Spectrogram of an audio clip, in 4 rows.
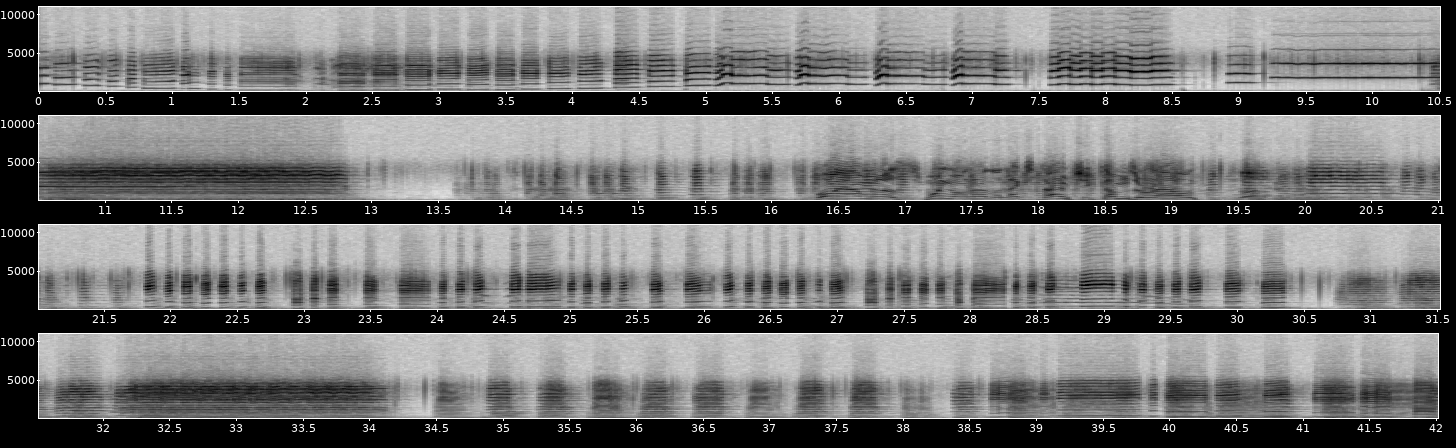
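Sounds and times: band playing fast brass passage: 0:01.2 - 0:04.7, 0:09.6 - 0:13.0, 0:13.6 - 0:42.0.

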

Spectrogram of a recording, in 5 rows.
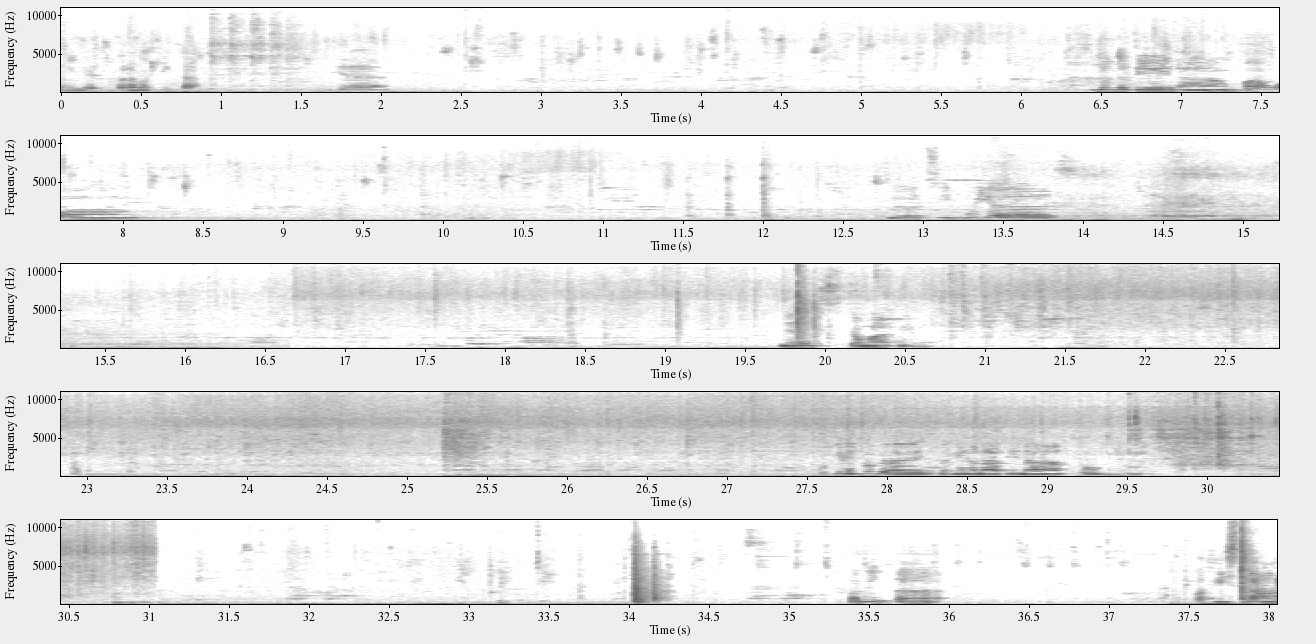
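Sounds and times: garlic sizzling in a pan: 0:00.0 - 0:31.1.

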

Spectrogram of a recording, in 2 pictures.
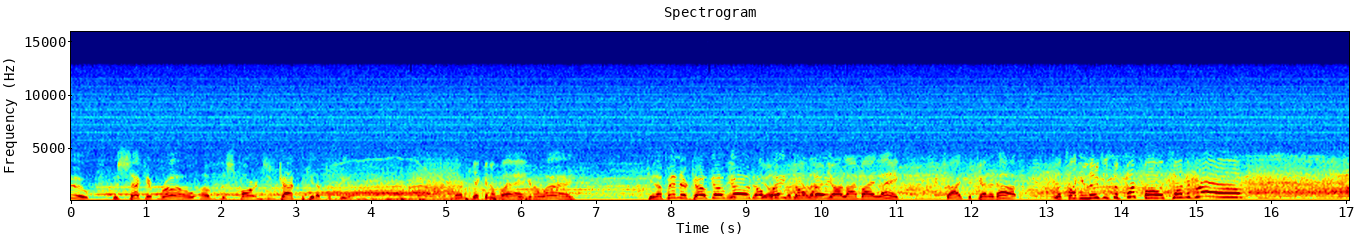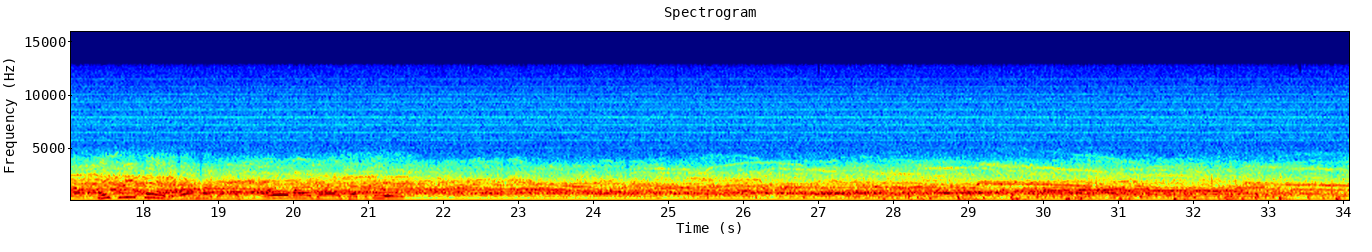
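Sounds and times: crowd cheering and yelling: 0:00.0 - 0:34.0
loud shouts: 0:12.9 - 0:34.0.

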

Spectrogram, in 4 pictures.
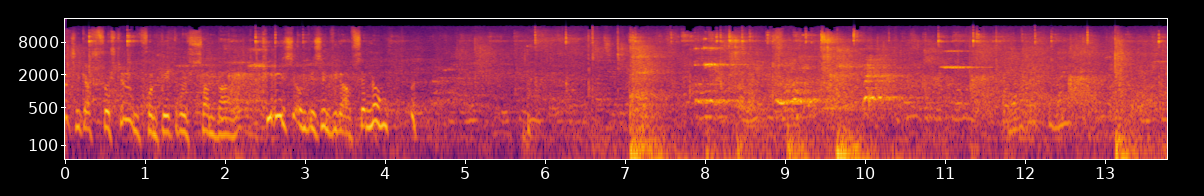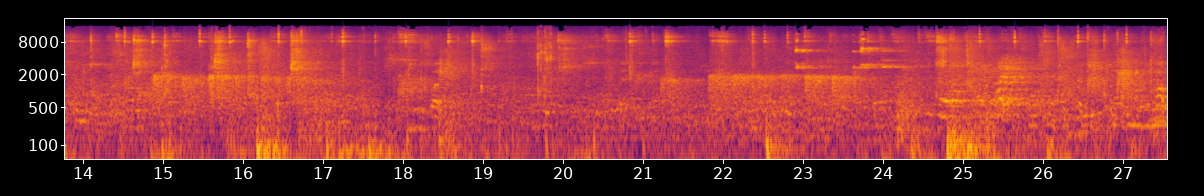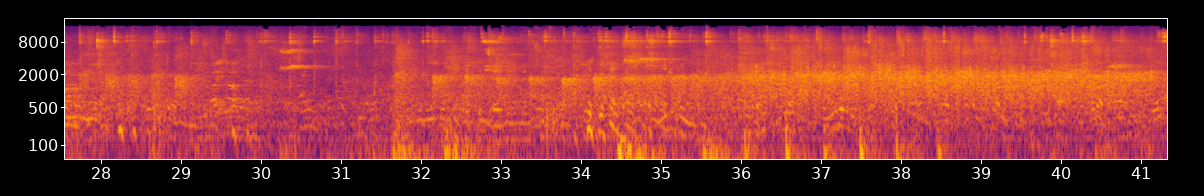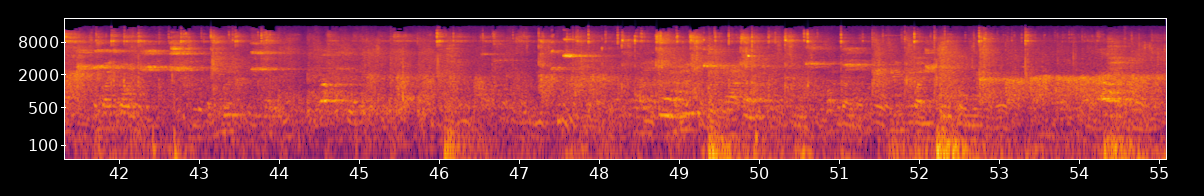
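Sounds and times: voices echoing in a hall: 0:00.0 - 0:55.0.

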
